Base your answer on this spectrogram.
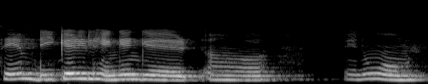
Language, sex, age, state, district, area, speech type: Kannada, female, 18-30, Karnataka, Hassan, rural, spontaneous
